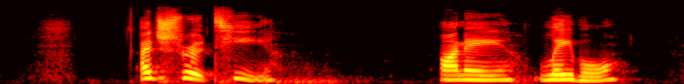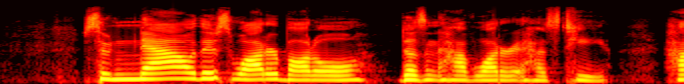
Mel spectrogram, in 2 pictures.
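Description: A woman speaks with animation through a microphone into a room.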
